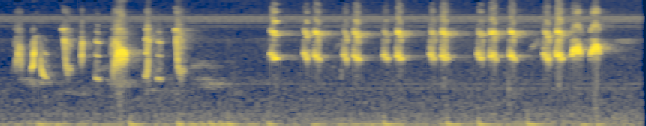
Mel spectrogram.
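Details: Long-tailed shrike (cendet trotol) song to get a captive bird singing: busy mix of high chirps, then a quick run of sharp repeated notes and whistled imitations, over a constant high whine.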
